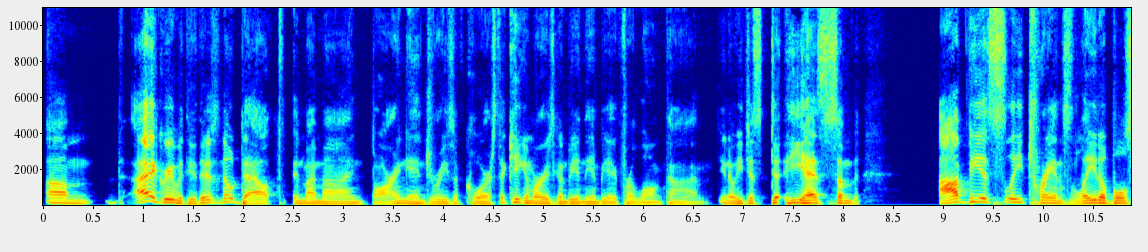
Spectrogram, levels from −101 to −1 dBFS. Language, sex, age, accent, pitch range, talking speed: English, male, 40-59, American, 115-160 Hz, 210 wpm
